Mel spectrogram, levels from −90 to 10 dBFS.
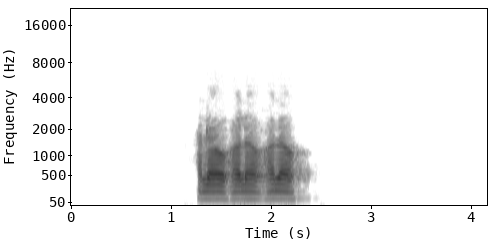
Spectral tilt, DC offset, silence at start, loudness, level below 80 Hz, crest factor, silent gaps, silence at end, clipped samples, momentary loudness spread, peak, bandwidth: -7.5 dB/octave; under 0.1%; 1.25 s; -20 LUFS; -74 dBFS; 22 dB; none; 1.85 s; under 0.1%; 14 LU; -4 dBFS; 4.6 kHz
